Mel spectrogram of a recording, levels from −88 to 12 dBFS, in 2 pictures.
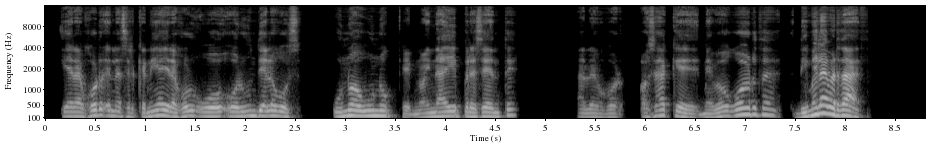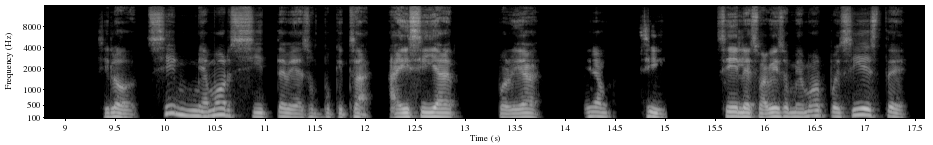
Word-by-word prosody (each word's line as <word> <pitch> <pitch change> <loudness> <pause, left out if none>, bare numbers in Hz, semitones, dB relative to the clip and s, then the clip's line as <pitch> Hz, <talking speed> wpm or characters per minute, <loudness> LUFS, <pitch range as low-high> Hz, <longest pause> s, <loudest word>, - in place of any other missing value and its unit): y 150 - -5
a 145 - -1
lo 145 - 0
mejor 175 +7 0
en 165 - -2
la 150 - -3
cercanía, 140 +5 -1
y - - +4
a - - +3
lo 140 - +2
mejor, 145 +5 0
o 145 -3 +1
o 150 0 -1
en 145 - 0
un 165 +1 0
diálogo 160 -3 +1
s 130 0 -4 0.3
1 145 +5 +2
a 165 - +5
1 165 0 +2
que 110 -7 -8
no 110 +3 -6
hay 125 - -1
nadie 145 +3 +2
presente, 145 +5 -1 0.6
a 125 - -10
lo 125 0 -5
mejor: 115 0 -10
"O 135 - -7
sea 175 +5 -2
que, 130 -9 -1
¿Me 115 +1 -5
veo 135 +5 -1
gorda? 195 +1 0
¡Dime 135 - +2
la 245 +2 +7
verdad!" 175 - +4 1.1
Si 130 - -6
luego: 120 -5 0
"Sí, 240 +2 -2
mi 170 -6 0
amor, 175 +4 0
sí 135 -5 0
te 135 +2 -5
veías 120 -2 -3
un 120 - -8
poquito", 125 -1 -5
o - - +3
sea, - - -7
ahí 130 +1 +4
sí 135 +1 +7
ya 130 -1 +4 0.4
podría, 120 0 -1 0.4
mira 140 0 -2 0.3
si 130 -6 -1 0.5
si 145 -1 +2
le 135 -1 +4
suavizo: 130 +2 +2
"Mi 135 0 -1
amor, 160 +4 -3
pues 135 -2 -2
sí, 185 +6 +1
este, 140 - -1
140 Hz, 215 wpm, -24 LUFS, 130-165 Hz, 1.1 s, la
